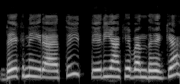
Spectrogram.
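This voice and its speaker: Bossy cartoon mother-in-law , played by a woman, nagging and taunting. Lower than the performer's own high voice, dry recording. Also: fairly even intonation, racing, no room sound. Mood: scolding.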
